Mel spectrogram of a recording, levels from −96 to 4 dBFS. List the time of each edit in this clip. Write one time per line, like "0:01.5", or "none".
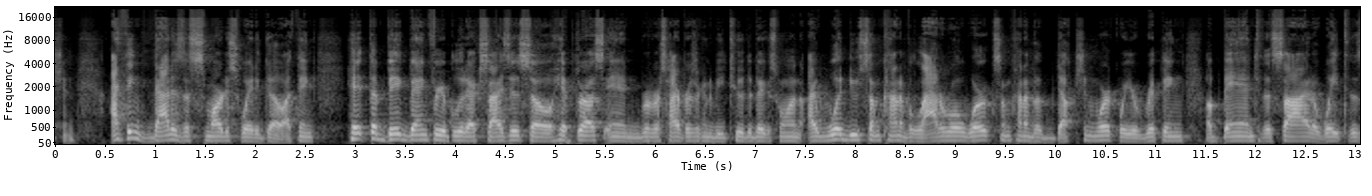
0:03.9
